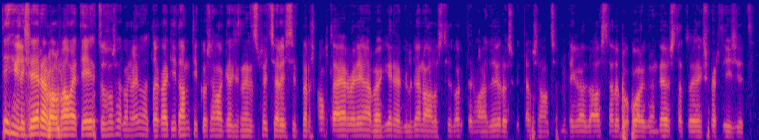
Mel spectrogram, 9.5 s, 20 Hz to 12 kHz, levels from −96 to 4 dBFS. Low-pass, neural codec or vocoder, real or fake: 10.8 kHz; codec, 24 kHz, 3 kbps, HILCodec; fake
